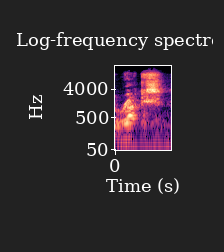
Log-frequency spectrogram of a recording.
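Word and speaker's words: roux: to make it on a Rux or a Roo. It depends on which side of the Sabine River that how you pronounce that.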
